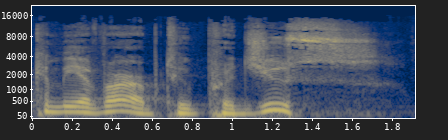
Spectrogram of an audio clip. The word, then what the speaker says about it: produce: So the stress changes. The verb has the stress on the second syllable, produce, and the noun on the first syllable, produce.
